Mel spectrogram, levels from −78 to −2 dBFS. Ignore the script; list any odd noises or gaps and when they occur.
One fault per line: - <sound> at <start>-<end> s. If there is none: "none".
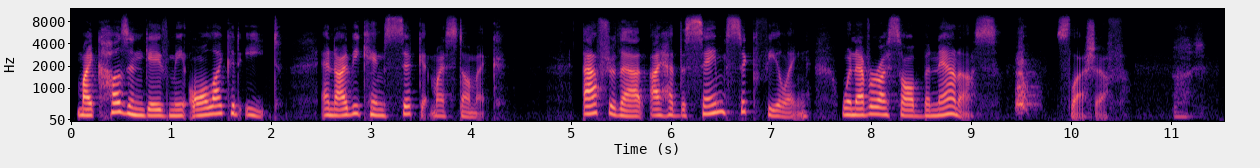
- bark at 9.4-9.7 s
- sneeze at 11.0-11.4 s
